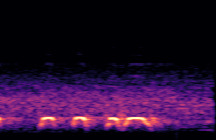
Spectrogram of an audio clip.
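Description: An owl gives four or five short, soft hoots at a low-mid pitch, roughly three per second, the last ones running together; a steady background hiss underlies them.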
